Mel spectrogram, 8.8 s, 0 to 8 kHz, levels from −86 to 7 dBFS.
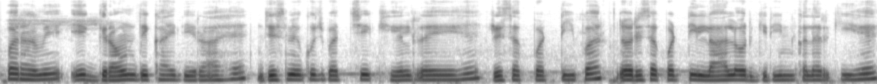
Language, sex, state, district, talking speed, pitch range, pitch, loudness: Hindi, male, Uttar Pradesh, Deoria, 180 wpm, 160-175 Hz, 165 Hz, -21 LUFS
